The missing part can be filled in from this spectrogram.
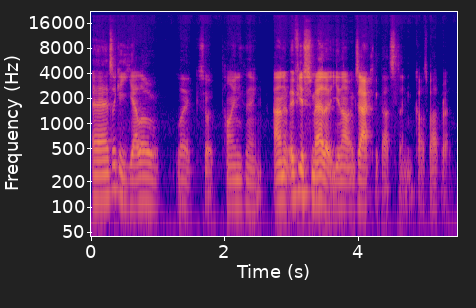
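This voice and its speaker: A young man with a lowish voice talks casually as a podcast guest. He is laid-back, laughs easily and trails off into fillers. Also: brisk, a bit bright. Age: 20s. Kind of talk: casual chat.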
